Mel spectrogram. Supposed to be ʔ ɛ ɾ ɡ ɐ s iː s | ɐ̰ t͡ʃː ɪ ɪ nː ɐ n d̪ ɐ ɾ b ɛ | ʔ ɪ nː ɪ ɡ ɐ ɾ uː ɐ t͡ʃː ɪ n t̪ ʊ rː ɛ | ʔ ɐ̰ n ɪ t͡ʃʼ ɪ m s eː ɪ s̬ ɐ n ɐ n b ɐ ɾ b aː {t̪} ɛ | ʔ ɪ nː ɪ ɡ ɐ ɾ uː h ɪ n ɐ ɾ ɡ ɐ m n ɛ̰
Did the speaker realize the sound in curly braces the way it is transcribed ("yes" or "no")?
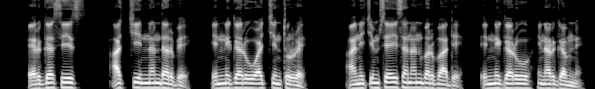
no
